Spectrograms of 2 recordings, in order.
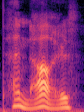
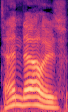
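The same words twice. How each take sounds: First: Put-on kid's disbelief. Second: Price tag voiced. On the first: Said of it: "and I'd be like". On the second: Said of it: "it'd be like".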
